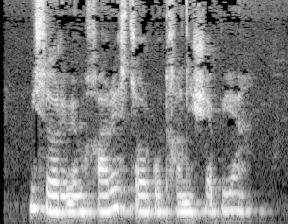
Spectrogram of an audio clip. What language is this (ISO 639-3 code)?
kat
